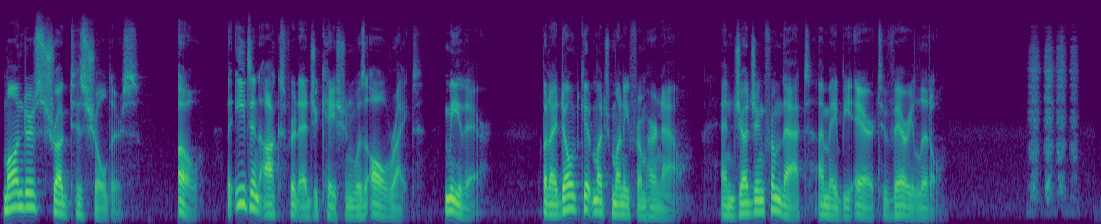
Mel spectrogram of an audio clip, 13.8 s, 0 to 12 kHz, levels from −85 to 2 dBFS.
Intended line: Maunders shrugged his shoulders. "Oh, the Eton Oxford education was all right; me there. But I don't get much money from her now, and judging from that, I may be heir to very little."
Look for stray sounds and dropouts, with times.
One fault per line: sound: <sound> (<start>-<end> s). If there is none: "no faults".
sound: sniff (12.8-13.5 s)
